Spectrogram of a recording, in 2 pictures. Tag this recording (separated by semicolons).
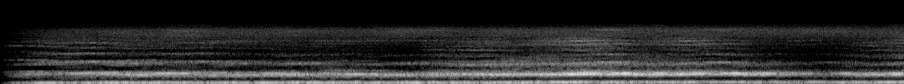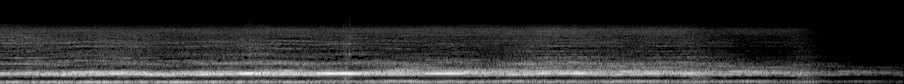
apparitions; spooky; resonating; spirit-world; scary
